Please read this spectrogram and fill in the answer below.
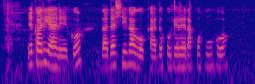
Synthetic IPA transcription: mikoɾijalɛɡoðadaʃiɣaɣokadokuɣeɾeɾakohuɦo

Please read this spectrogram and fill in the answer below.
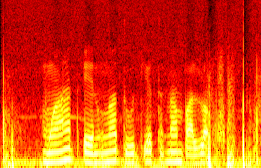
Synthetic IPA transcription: mwaat̪enuŋad̪ut̪iət̪ənampalɔ̰ʔ

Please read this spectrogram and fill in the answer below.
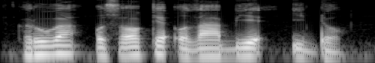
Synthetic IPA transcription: ɾuβaosɔkɛʔoðabiɛ | idɔ

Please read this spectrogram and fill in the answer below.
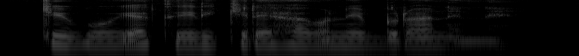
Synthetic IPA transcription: keɣoɣjateɾikiɾɛɦaɣɔnebuɾanene

